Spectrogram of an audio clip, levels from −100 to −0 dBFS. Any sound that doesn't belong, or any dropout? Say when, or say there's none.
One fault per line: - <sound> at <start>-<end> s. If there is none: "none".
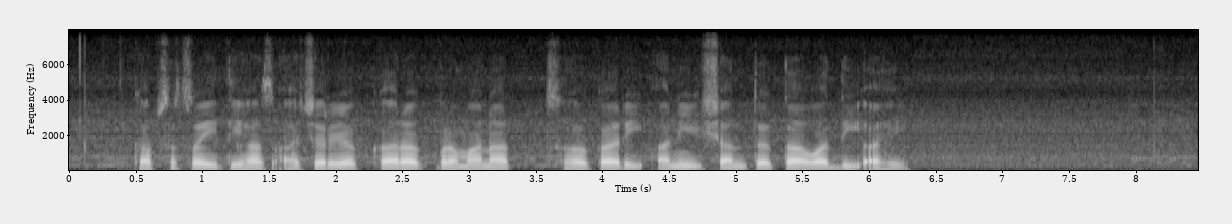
none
